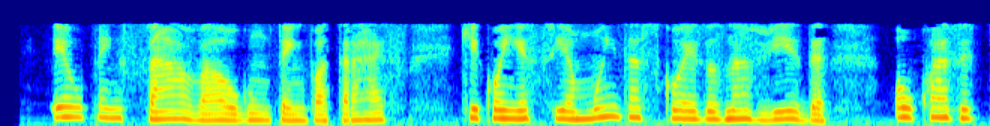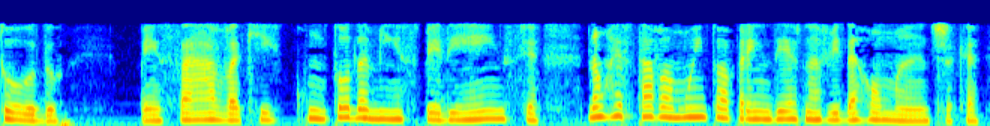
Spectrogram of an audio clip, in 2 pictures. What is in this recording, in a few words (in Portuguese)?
ROMANTICA(F), Românticas, fem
